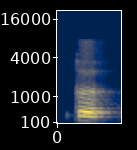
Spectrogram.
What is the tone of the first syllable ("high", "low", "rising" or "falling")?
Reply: falling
